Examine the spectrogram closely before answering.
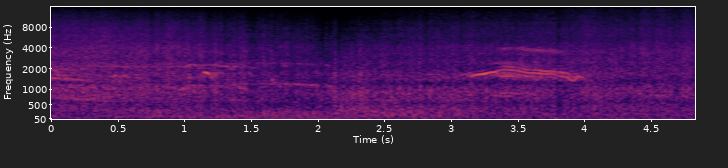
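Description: Steady rush of falling and flowing water on a water-ride flume, as a boat full of riders splashes down the drop near the end.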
